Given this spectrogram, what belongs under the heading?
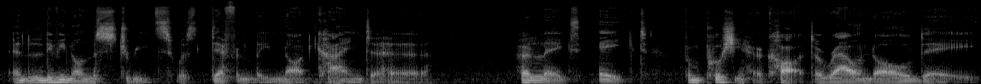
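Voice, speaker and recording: A man narrating a scripted horror radio drama in a dramatic, ominous manner, with a very raspy, gravelly voice. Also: very deep voice.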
